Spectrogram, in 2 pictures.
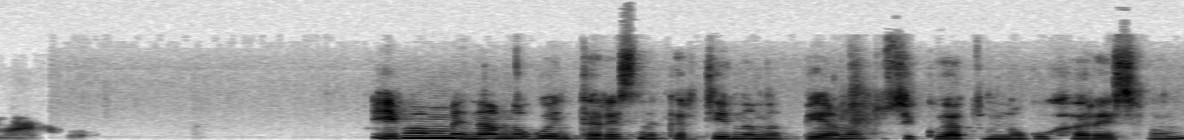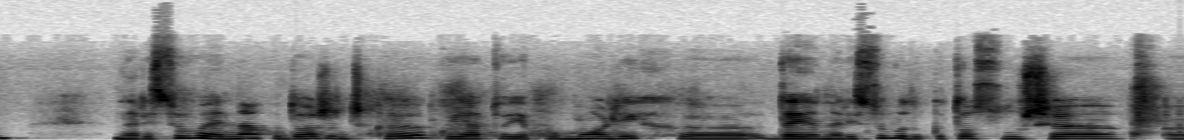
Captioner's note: foreign Language followed by English Interpreter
